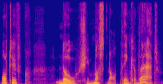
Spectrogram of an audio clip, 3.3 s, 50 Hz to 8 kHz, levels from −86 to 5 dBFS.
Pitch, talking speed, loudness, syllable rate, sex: 135 Hz, 145 wpm, -21 LUFS, 3.8 syllables/s, male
